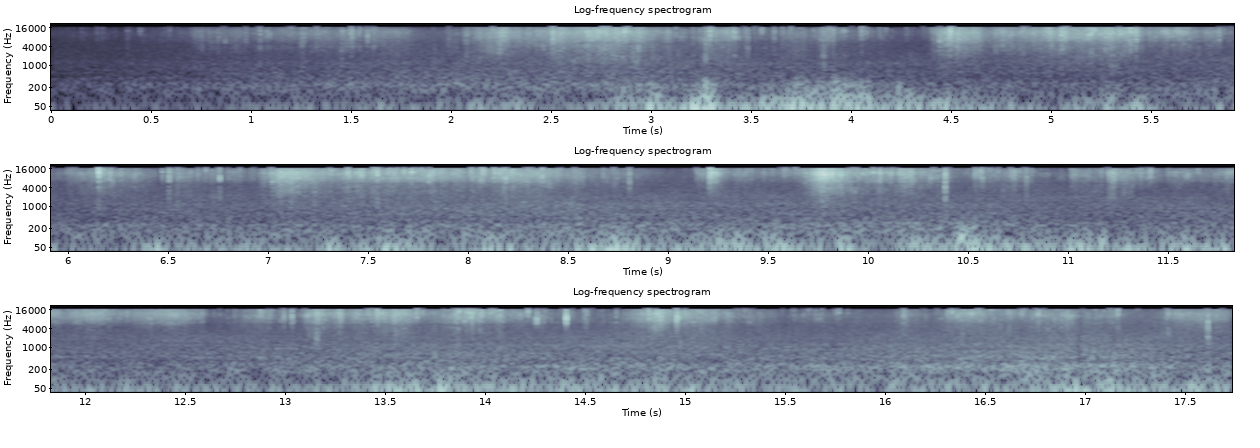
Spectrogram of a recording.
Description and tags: Walking slowly through a patch of dried leaves
Walking through dried leaves very slowly, some wind can be heard
Walking, Leaves, Field-Recording, Crunching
